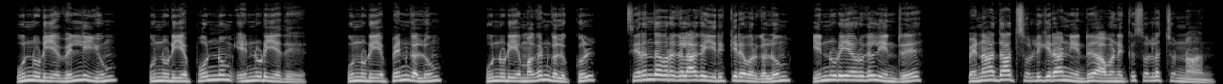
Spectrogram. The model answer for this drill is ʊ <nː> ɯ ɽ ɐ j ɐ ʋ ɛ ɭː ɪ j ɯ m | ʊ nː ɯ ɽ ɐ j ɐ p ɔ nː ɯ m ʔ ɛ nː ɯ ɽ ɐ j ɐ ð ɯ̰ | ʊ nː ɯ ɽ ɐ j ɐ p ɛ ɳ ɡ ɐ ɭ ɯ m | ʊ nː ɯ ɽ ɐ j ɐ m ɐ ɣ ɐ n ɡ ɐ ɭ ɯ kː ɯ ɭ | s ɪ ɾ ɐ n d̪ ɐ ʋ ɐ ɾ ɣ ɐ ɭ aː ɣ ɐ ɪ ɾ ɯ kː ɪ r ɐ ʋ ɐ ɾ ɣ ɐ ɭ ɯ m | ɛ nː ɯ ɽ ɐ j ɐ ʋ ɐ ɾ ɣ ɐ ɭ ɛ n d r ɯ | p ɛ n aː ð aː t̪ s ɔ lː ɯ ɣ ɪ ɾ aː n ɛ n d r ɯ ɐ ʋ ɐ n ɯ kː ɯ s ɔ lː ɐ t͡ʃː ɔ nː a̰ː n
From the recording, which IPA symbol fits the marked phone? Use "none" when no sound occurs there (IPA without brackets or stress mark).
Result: nː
